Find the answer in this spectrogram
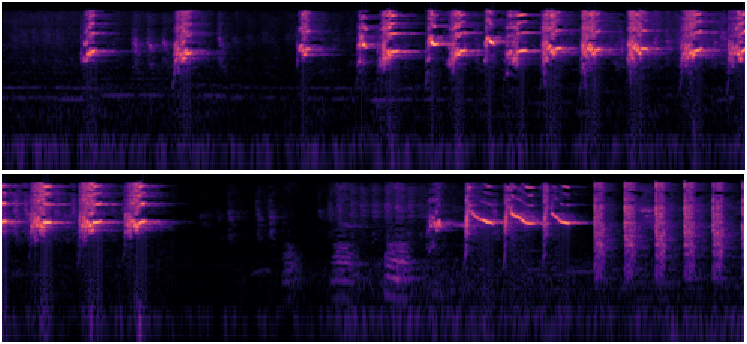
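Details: Calling male Javan myna, lively and loud, directed at a female: sharp whistled chips repeated rapidly about three per second, a short silence, then more squeaky notes and a burst of dry clicking rattles.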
